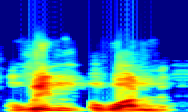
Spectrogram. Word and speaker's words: one: But how do you pronounce one? Win one. Wa. That's a consonantal sound.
